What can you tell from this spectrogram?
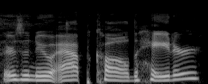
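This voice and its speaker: A woman's voice: mid-range voice, a little slow, no room sound. A woman co-hosting a podcast, chatting casually in a laid-back, giggly way. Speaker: podcast co-host. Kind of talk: casual chat.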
